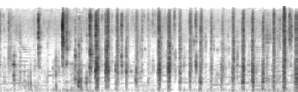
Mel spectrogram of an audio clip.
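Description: Close-miked eating sounds: wet chewing of a mouthful of noodles and pork trotter soup, with quick, irregular mouth clicks and smacks.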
